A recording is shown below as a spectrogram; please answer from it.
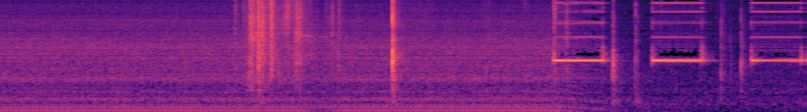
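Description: Microwave oven running with a steady hum, which cuts off about five and a half seconds in, followed by three evenly spaced beeps signalling that the cooking cycle has finished. Two light clicks from a plastic food container being handled come earlier.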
